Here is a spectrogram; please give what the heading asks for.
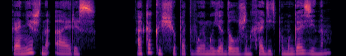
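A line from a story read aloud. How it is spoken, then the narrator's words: Whisper. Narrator (Russian): прошептал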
